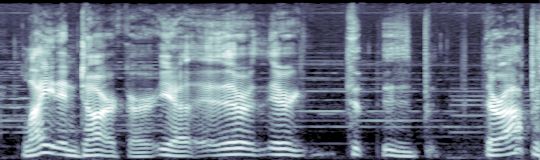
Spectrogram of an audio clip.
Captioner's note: stuttering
